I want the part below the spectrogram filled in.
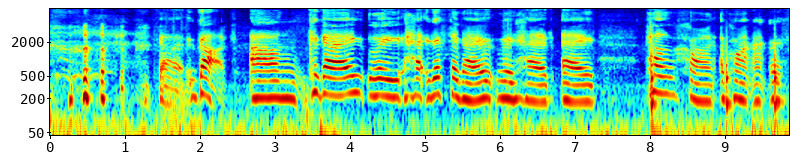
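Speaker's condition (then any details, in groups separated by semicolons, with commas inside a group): Jaw cancer surgery; jaw cancer surgery, tracheostomy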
